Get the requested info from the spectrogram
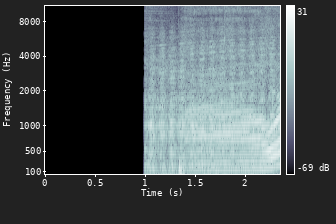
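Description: Silence, then about a second in the arena sound cuts in abruptly: a sustained pitched electronic tone over hall noise, slowly rising in pitch, typical of the field's match-start sound effect.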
